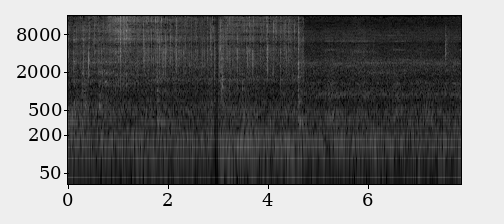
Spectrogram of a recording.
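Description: Beef chaap fries in a little oil in a frying pan, a loud continuous sizzle and crackle up close with stirring scrapes and a sharp clack near the middle, steady throughout without speech.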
